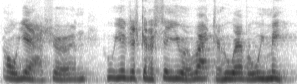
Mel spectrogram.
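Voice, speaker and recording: A man's voice: sits high, steady tone, brisk, highs cut off, close to an everyday voice. A man playing a brash, chummy young space traveler in a radio play, with slangy, colloquial talk. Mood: griping. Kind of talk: radio play performed by amateur players.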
